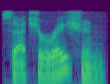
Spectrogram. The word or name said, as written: saturation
